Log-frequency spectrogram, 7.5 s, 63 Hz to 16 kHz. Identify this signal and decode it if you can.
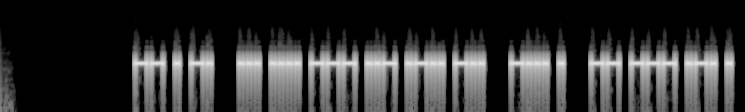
Morse code, heard as a keyed tone, about 32 wpm, 700 Hz. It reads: MEN SHOULD BE MORE
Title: Sentences from Top 1600 Words 30wpm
